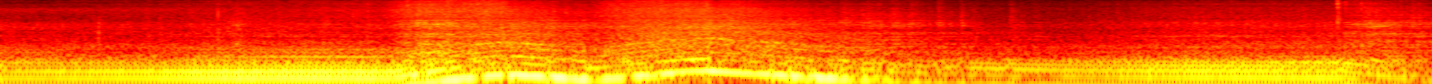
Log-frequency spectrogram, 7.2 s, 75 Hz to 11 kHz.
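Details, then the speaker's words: Austin 1100 (ADO16) Magenta kit car with 1300 GT engine on a single HS4 carb, twin side exhaust, started on choke: revs twice and settles to idle, exhaust thin and flat; weak exhaust note, LCB 2-inch system planned. "as you can tell the exhaust is pathetic it sounds terrible and so we're going to upgrade it with a lcb with a two inch system right the way to the back"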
